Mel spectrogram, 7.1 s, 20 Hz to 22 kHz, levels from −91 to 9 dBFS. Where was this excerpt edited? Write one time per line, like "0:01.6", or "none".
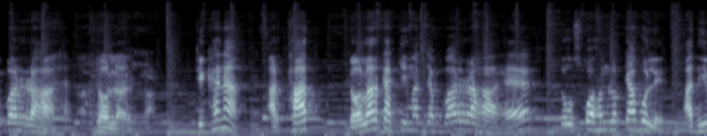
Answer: none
